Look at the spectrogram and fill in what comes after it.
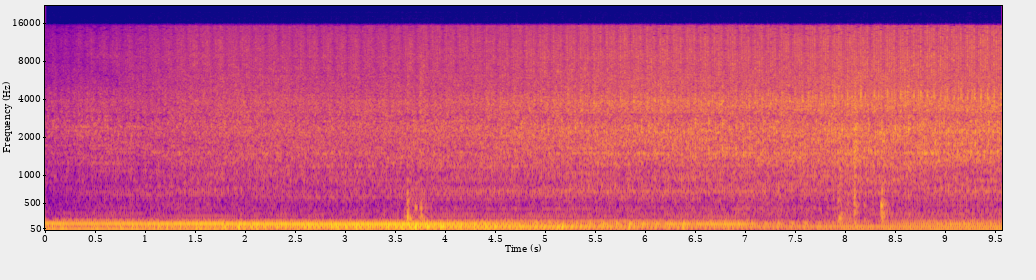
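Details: BMW M20B25 inline-six after intermediate shaft repair: smooth, even idle with a low steady hum and a couple of short throttle blips, no knocking or ticking. Normal idle.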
